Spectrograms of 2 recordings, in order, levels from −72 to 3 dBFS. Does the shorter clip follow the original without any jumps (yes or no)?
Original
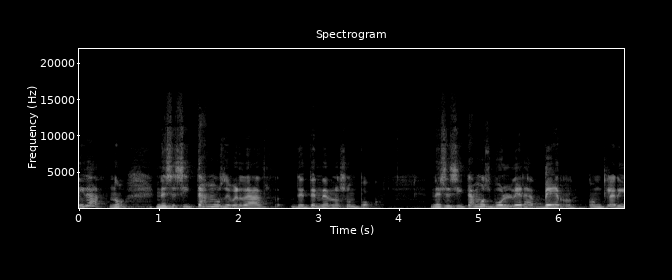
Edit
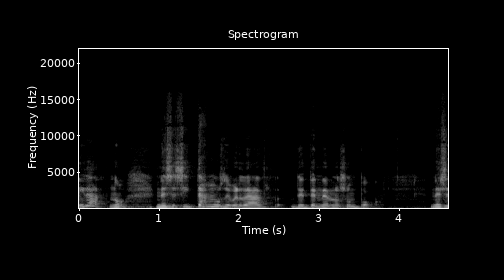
yes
